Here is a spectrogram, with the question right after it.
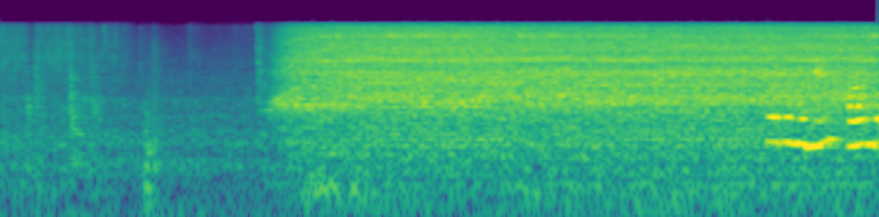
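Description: A dryer blowing on wet paint on an octopus artwork switches on after a quiet moment, then runs as a loud, steady, close rushing hiss that holds to the end.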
